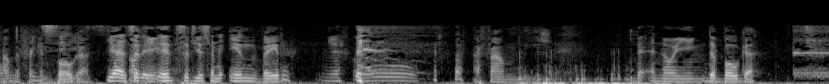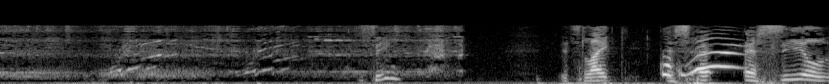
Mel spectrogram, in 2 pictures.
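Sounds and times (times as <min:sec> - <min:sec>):
speech: 0:00.0 - 0:08.2, 0:11.9 - 0:12.4, 0:13.9 - 0:16.5
film creature squealing warbling call: 0:10.8 - 0:11.6, 0:14.9 - 0:15.9.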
